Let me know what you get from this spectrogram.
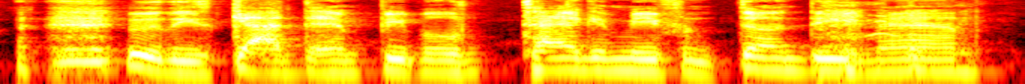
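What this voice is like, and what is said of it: Put-on American accent. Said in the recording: “an American accent, but I can't do one, but could you do one?”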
